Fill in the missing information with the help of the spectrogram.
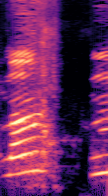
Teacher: जैसे हम नून की आवाज न बोले, म बोले, तो क्या होता है हमारा पूरा मुंह बंद हो जाता है, तो साउंड इधर की बजाय से ये नाक के जरिए प्रोड्यूस हो जाती है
